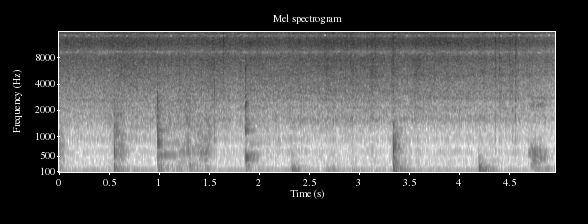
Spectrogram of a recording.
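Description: Beef and onions frying together in a pot, with a steady sizzle throughout and about eight sharp stirring scrapes and knocks at an uneven pace, close and moderately loud, with no talking.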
